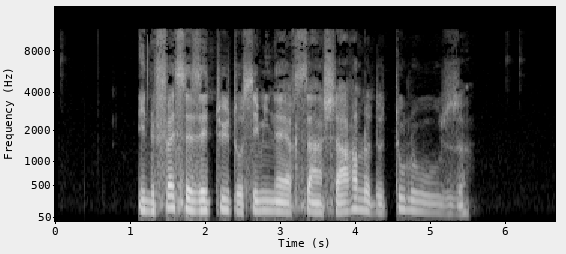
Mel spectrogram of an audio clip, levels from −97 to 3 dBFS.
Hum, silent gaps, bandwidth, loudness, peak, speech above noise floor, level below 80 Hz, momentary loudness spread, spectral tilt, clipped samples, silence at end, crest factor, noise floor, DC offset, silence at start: none; none; 11.5 kHz; -18 LUFS; 0 dBFS; 59 dB; -58 dBFS; 16 LU; -5 dB/octave; under 0.1%; 1.15 s; 20 dB; -77 dBFS; under 0.1%; 1.1 s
